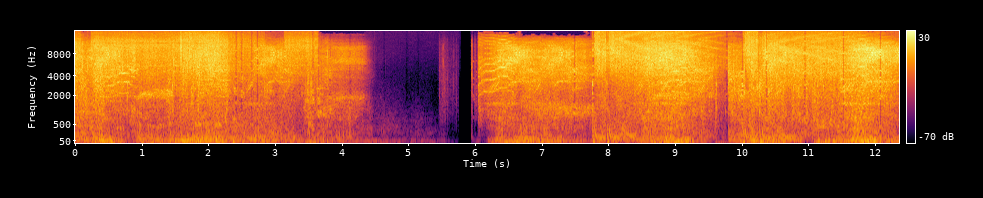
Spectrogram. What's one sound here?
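Flames roar and crackle.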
